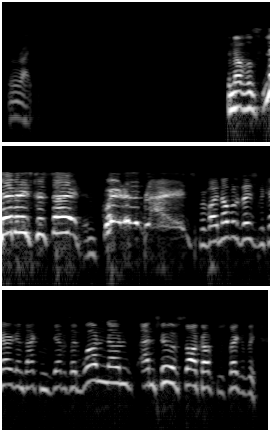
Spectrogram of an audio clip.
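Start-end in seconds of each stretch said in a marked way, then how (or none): 2.8-6.6 high, loud reading burst; dramatic shout. Real, not acted. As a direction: blast the title out theatrically.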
